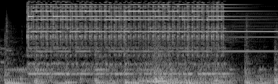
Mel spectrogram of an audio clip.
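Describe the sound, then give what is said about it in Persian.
A telephone rings in 1953 Tehran, one sustained bright, high ring lasting about two seconds over a low rumble before it cuts off abruptly. “او به مصدق تلفن کرد”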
